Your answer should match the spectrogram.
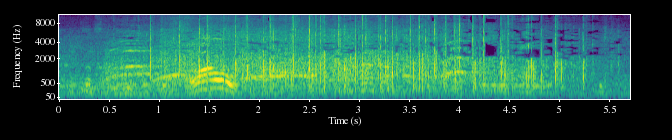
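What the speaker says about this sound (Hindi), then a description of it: "हमारे लोग ताली बजाते हैं, आपका स्वागत करते हैं" Audience at an achievers' recognition event clapping in welcome, a dense, steady burst of many hands with scattered cheers and voices mixed in throughout.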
